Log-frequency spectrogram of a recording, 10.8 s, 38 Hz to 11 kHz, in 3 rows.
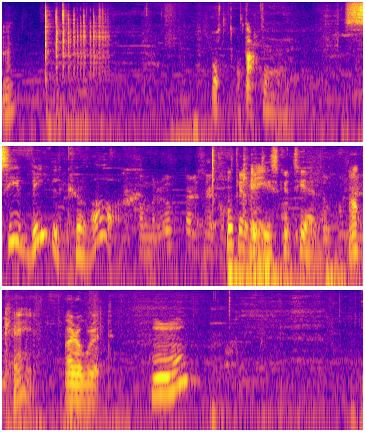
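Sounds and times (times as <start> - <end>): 
die tumbling across a hard tabletop: 0.4 - 1.2
speech: 2.1 - 9.2.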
